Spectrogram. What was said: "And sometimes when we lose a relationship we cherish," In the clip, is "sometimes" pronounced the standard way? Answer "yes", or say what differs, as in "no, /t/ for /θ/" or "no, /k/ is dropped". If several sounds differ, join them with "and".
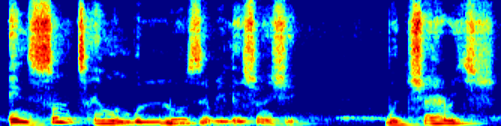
no, /z/ is dropped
